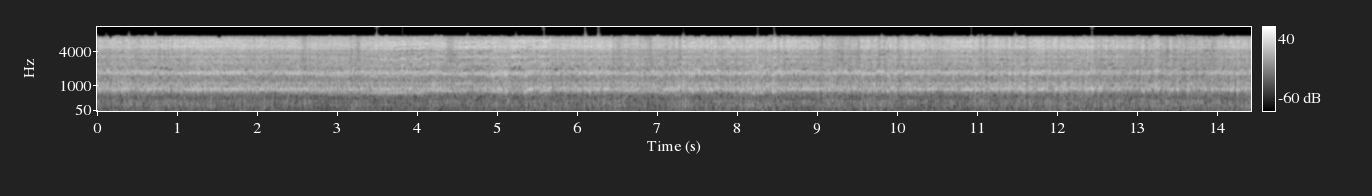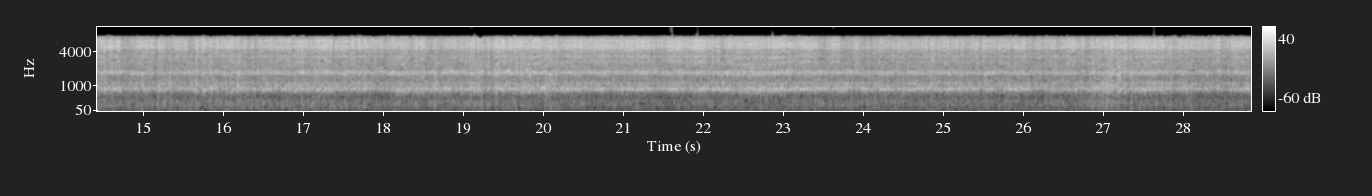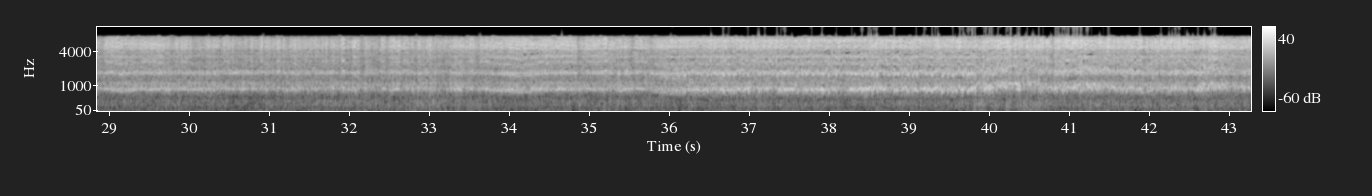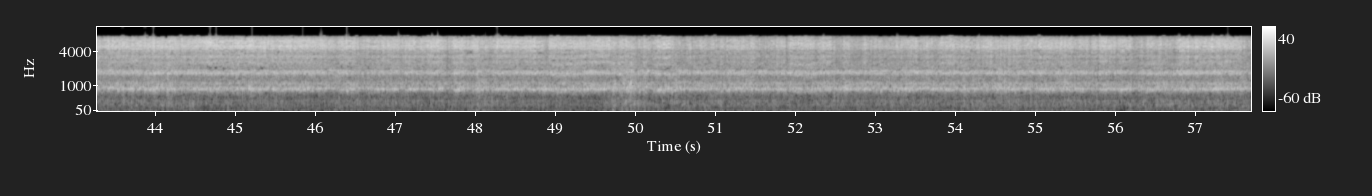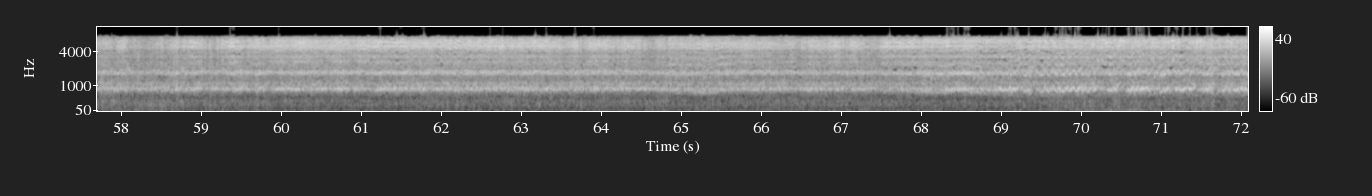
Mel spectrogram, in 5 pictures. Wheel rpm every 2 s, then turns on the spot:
230, 220, 220, 220, 230, 230, 240, 230, 230, 220, 230, 230, 230, 230, 230, 240, 230, 220, 200, 190, 250, 240, 230, 240, 220, 220, 230, 230, 230, 230, 230, 230, 220, 230, 210, 200.
none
